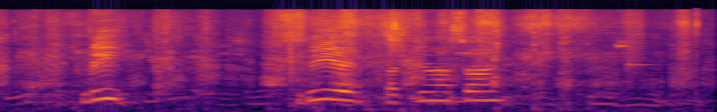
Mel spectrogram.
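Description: Dogs yelp and whine in short high cries.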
